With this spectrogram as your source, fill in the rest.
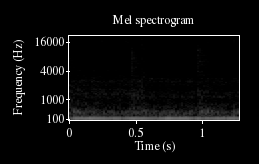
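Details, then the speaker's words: Chinese all-in-one diesel heater in a workshop, mic on shirt near camera: steady low hum with soft regular pump tick about twice a second, quite quiet and not annoying; normal running. "quite quiet. Not really annoying at all."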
